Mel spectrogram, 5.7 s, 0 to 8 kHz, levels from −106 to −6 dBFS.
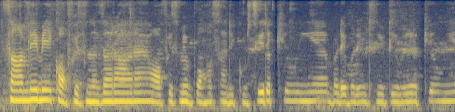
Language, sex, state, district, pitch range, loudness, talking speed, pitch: Hindi, female, Haryana, Jhajjar, 180-200 Hz, -18 LUFS, 230 wpm, 190 Hz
